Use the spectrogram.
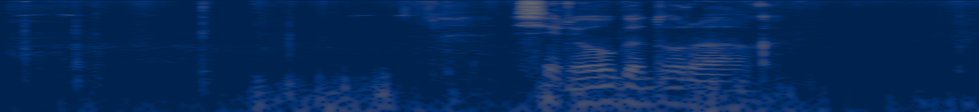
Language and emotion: Russian, sad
